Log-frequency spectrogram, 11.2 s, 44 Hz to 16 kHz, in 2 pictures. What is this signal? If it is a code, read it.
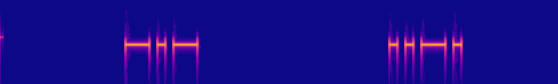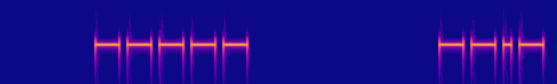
Morse code, heard as a keyed tone, about 15 wpm, spaced as for 4 wpm, 700 Hz. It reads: KF0Q
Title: USA Call Signs - 5 Characters - 8x Character Spacing - 15wpm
